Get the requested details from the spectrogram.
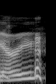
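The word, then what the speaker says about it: Fieri: Oh, you're pronouncing that correctly. Fiery.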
